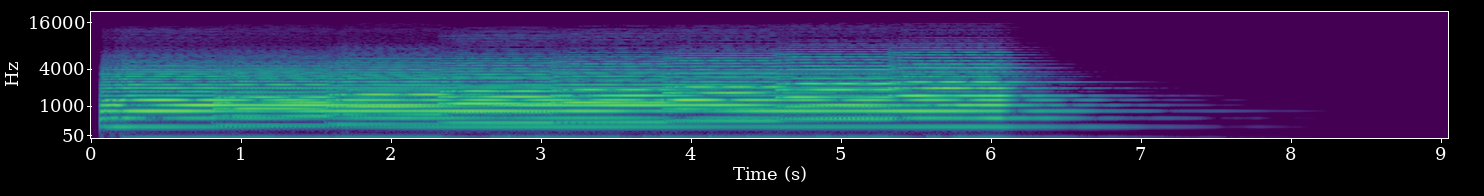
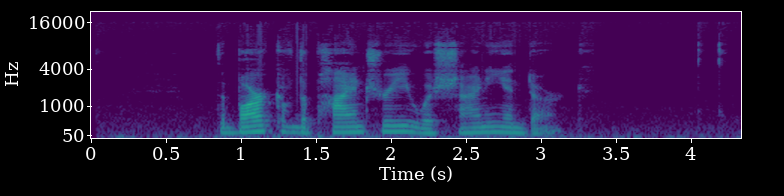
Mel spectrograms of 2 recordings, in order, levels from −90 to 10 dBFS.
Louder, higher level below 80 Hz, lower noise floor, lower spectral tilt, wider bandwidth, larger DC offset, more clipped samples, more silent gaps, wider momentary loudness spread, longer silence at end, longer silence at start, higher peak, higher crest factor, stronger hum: first, -12 LUFS vs -40 LUFS; about the same, -72 dBFS vs -68 dBFS; first, under -90 dBFS vs -68 dBFS; second, 1 dB/octave vs -4 dB/octave; second, 12.5 kHz vs 16.5 kHz; first, 0.2% vs under 0.1%; neither; neither; second, 3 LU vs 20 LU; first, 2.5 s vs 0.1 s; about the same, 0.05 s vs 0.15 s; first, 0 dBFS vs -20 dBFS; second, 14 dB vs 24 dB; neither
